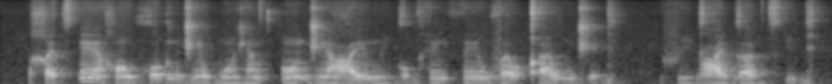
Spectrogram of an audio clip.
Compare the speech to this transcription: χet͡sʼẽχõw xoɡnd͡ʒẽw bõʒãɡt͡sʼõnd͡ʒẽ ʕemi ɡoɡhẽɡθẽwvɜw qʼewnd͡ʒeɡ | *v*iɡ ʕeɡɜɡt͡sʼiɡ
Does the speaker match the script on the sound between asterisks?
no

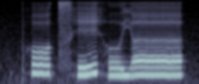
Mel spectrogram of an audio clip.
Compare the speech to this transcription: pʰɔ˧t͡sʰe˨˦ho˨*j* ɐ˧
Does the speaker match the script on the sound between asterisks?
yes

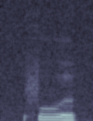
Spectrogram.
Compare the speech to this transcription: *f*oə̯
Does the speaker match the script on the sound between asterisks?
yes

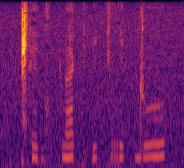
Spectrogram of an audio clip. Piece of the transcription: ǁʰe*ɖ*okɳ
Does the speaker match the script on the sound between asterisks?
no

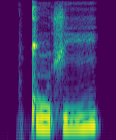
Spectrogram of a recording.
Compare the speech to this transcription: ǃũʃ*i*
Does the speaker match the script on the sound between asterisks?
yes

